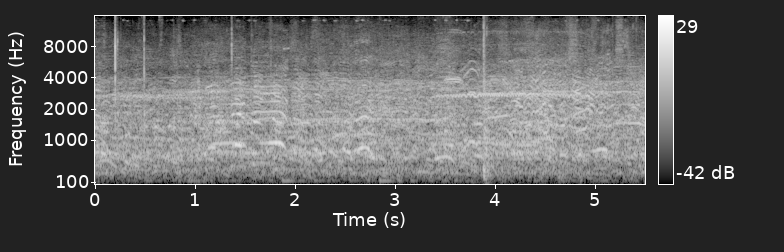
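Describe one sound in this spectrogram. Whistles shrill from within a crowd.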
